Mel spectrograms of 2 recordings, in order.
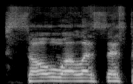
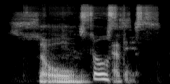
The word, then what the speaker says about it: solstice: The soul assist dice is in a week, so we still got some time. – Solstice. – Solstice.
